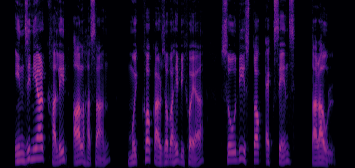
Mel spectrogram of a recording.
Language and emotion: Assamese, neutral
